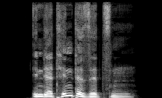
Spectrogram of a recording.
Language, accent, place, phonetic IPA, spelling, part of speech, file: German, Germany, Berlin, [ɪn deːɐ̯ ˈtɪntə ˌzɪt͡sn̩], in der Tinte sitzen, phrase, De-in der Tinte sitzen.ogg
- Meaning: to be in a fix; to be in trouble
